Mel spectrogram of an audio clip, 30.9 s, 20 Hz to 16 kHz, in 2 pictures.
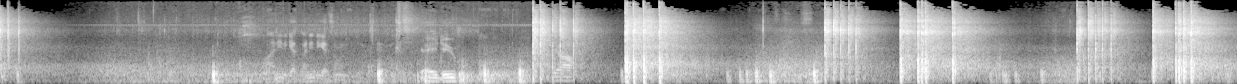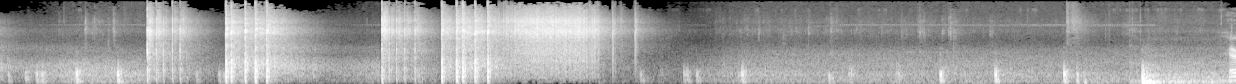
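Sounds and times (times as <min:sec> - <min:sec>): fireworks bangs: 0:00.0 - 0:30.9
fireworks crackling: 0:00.0 - 0:30.9.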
